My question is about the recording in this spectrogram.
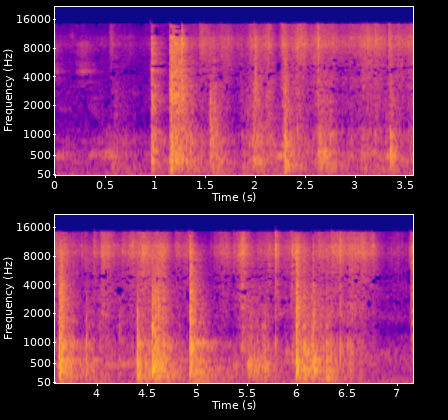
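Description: A clear plastic bag crinkling as it is handled, with metal clinks and knocks against a stainless steel mixing bowl. It starts about a second in after a quiet moment.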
